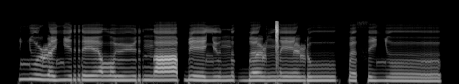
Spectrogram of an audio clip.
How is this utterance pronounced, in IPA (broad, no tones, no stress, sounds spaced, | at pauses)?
ʎ u ɭ ɛ ʎ i r eː lˠ ʉː r n aː ɓ e lʲ u n ʊ ɡ͡b ɜ ɭ ŋ͡ǀ eː ɭ ɾ uː k͡p ə θ i ʎ ʊː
